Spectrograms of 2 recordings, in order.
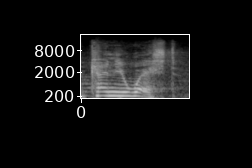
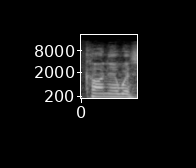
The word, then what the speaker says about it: Kanye West: the words spoken by Kenya West are about Kenya West? Can you The way you pronounce Kanye West is incredible. It's like you're asking somebody if they're able to west LIKE Is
